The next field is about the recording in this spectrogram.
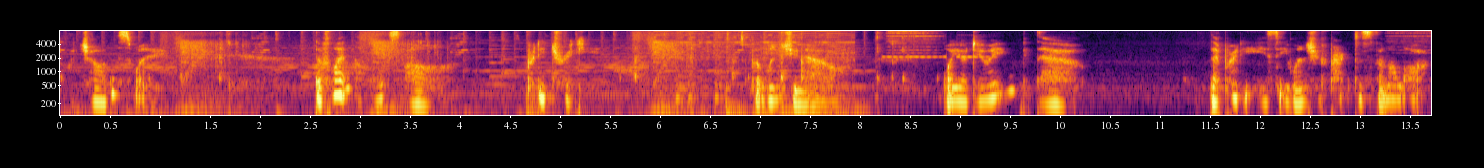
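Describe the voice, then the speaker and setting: A woman hosting ASMR gameplay, talking softly and gently with quiet laughs. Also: mid-range voice, low-quality recording. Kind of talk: whispered ASMR gameplay commentary.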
